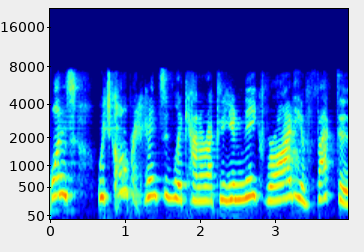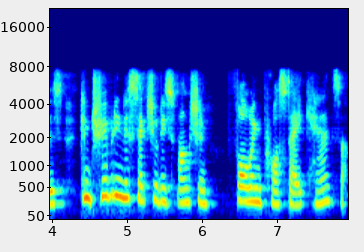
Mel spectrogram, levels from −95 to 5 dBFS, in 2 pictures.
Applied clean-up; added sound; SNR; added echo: neural mask model DeepFilterNet 3.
